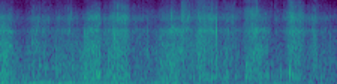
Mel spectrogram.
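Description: Footsteps crunching through dry grass and reeds, with clothing rustling close to the microphone: a dense, irregular crackle with no single loud event.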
